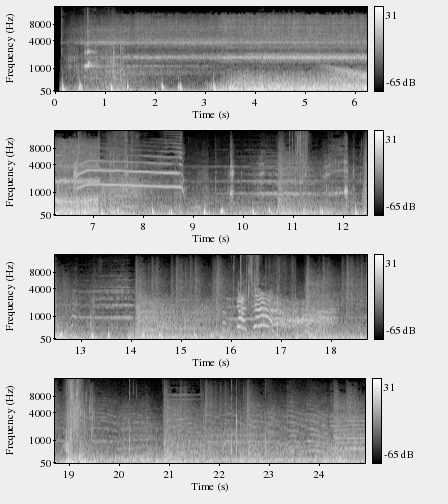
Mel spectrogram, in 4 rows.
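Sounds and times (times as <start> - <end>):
horror music score: 0.1 - 24.9.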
